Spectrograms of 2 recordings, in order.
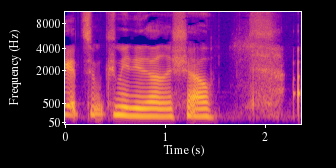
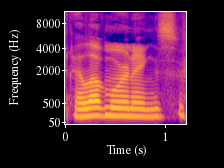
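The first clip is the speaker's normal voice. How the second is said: mock affirmation; 6 dB louder than usual. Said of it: "now we're gonna say".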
